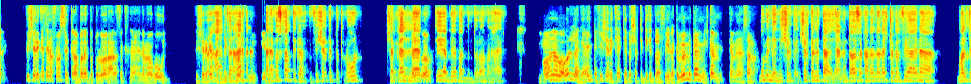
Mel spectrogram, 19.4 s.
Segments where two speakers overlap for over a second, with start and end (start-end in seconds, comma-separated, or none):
4.1-5.5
